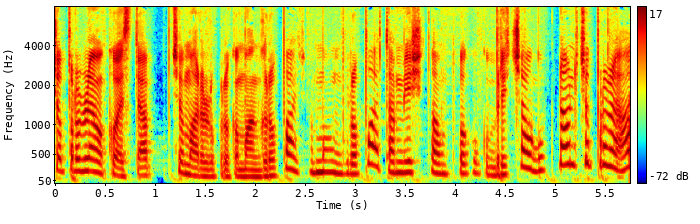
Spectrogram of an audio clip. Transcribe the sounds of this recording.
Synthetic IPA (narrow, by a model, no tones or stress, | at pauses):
t͡ʃo̞pɾo̞ble̞məkuəst̪eat͡ʃe̞maɾe̞lukɾukəmaɨŋɡɾo̞pat̪ʃamaɨŋɡɾo̞pat̪amje̞ʃi̥t̪amfəkut̪̚kubɾit͡ʃaɡunawnit͡ʃo̞pɾoblemə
